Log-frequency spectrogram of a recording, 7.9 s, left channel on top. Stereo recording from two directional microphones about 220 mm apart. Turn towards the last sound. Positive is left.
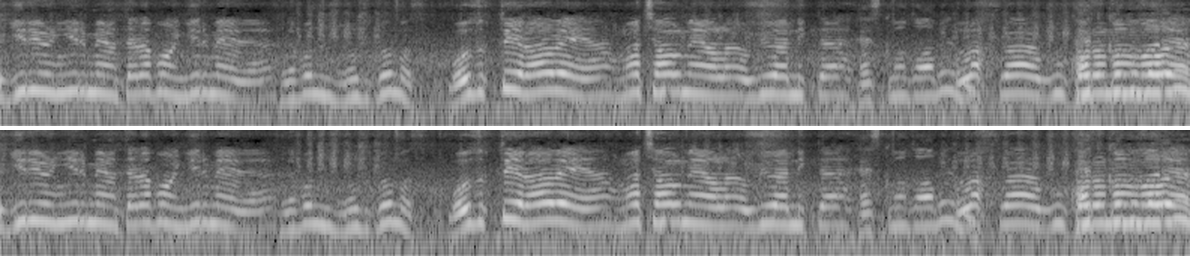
turn(degrees=10)  # may be behind; listen again after turning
